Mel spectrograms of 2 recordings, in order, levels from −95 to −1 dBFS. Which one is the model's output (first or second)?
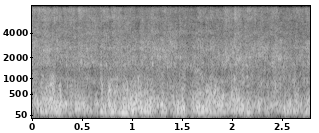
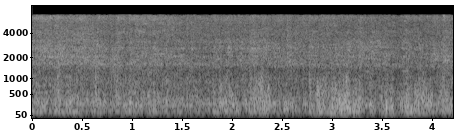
first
